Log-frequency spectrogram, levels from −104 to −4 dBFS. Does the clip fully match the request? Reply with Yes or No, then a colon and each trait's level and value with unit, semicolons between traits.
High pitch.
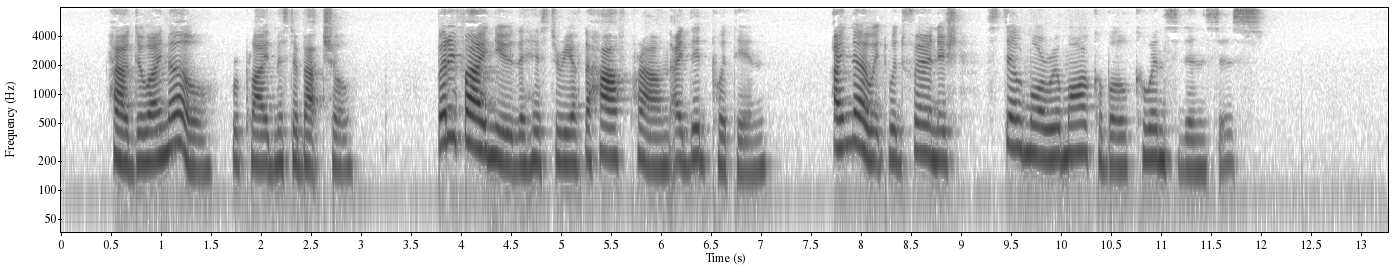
Yes: high, 205 Hz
